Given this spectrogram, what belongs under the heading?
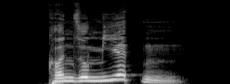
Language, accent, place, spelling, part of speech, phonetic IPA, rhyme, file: German, Germany, Berlin, konsumierten, adjective / verb, [kɔnzuˈmiːɐ̯tn̩], -iːɐ̯tn̩, De-konsumierten.ogg
- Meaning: inflection of konsumieren: 1. first/third-person plural preterite 2. first/third-person plural subjunctive II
